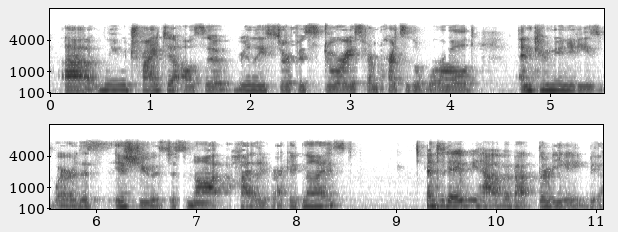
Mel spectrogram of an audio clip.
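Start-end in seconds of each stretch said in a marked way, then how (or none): 9.3-11.0 voice cracking mid-phrase. Giving a project update after apologizing that the voice is cracking: voice cracking. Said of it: "my voice is cracking".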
